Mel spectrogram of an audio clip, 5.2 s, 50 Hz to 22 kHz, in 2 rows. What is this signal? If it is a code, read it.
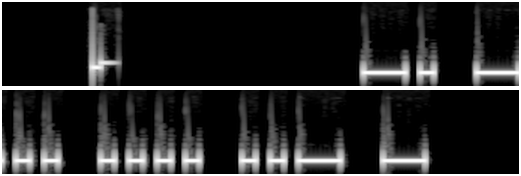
Morse code, heard as a keyed tone, about 17 wpm, 700 Hz. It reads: NDHUT
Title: Code Groups - 5 Letters - 17wpm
